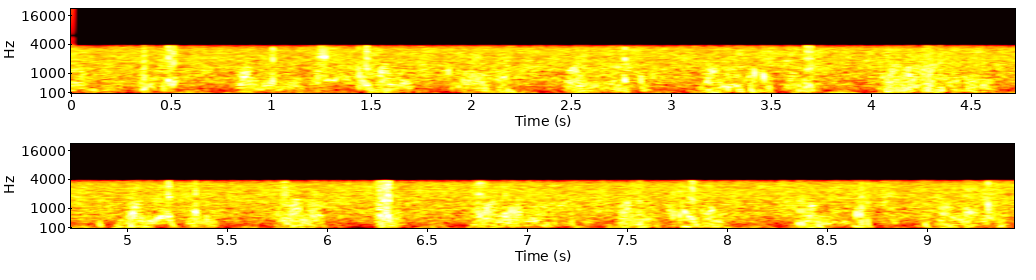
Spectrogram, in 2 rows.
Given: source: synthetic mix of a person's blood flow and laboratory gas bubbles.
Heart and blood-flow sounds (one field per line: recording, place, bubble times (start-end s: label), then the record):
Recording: Doppler ultrasound of blood flow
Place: precordium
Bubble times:
0.01-0.27 s: bubbles
0.33-0.55 s: bubbles
0.97-1.04 s: bubbles
1.17-1.56 s: bubbles
1.85-2.25 s: bubbles
2.49-2.94 s: bubbles
3.11-3.19 s: bubbles
3.25-3.53 s: bubbles
3.58-3.75 s: bubbles
4.00-4.64 s: bubbles
4.83-5.27 s: bubbles
5.29-5.47 s: bubbles
5.72-5.83 s: bubbles
5.88-6.01 s: bubbles
6.21-6.41 s: bubbles
6.70-6.82 s: bubbles
6.85-7.35 s: bubbles
7.47-8.02 s: bubbles
8.31-8.50 s: bubbles
8.59-8.74 s: bubbles
8.80-8.86 s: bubbles
8.93-9.04 s: bubbles
9.18-9.44 s: bubbles
From the record:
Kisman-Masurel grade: 243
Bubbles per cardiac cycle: several, 3 to 8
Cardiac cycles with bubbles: 100%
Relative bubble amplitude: loud (0.450 to 0.775)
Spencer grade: 3 (all of the cardiac periods contain showers or single bubble signals, but not dominating or overriding the cardiac motion signals)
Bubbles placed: anywhere in the cardiac cycle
